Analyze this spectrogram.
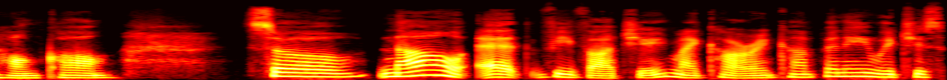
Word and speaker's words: vivace: Now the word uh vivace um pronounced the Italian way it actually refers to a music tempo that's spirited or lively.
